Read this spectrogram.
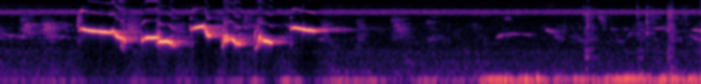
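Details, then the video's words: Oriental magpie-robin from the forest giving a loud run of five or six clear, falling whistled notes with sweet slurs, followed by quieter low rumbling background noise. "Suara Burung Kacer Asli Hutan"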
